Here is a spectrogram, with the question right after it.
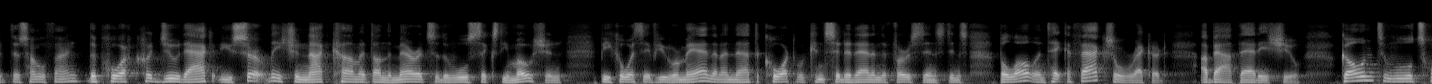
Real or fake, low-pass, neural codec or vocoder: fake; 7.2 kHz; codec, 24 kHz, 0.9 kbps, WavTokenizer, large speech release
